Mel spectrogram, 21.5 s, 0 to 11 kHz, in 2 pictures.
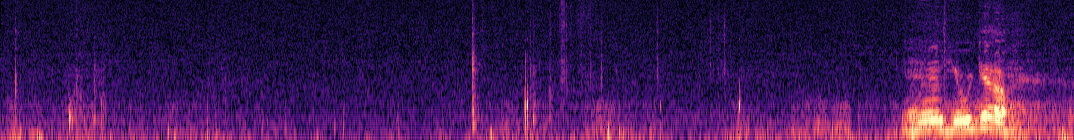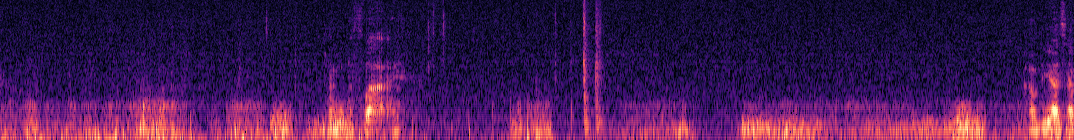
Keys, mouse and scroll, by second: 5.5 click, 15.0 click, 16.5 space.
